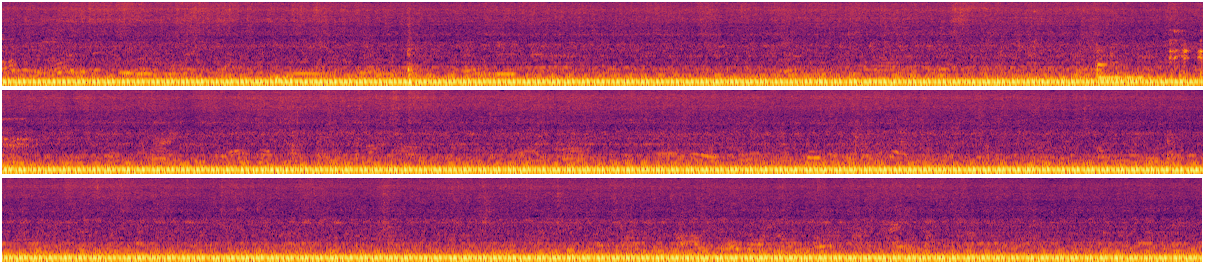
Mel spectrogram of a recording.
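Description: A boat engine hums steadily and loudly.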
